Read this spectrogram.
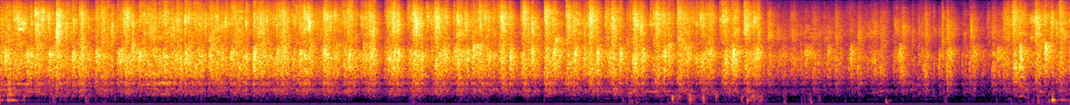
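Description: A crowd applauds steadily with dense clapping.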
